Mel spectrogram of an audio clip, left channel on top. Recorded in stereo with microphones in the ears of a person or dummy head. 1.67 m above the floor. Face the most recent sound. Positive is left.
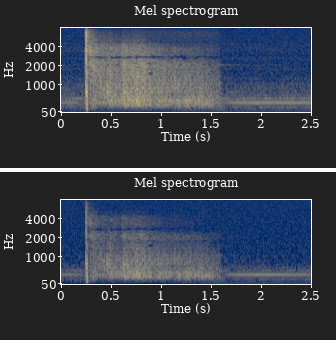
turn(degrees=60)  # may be behind; listen again after turning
